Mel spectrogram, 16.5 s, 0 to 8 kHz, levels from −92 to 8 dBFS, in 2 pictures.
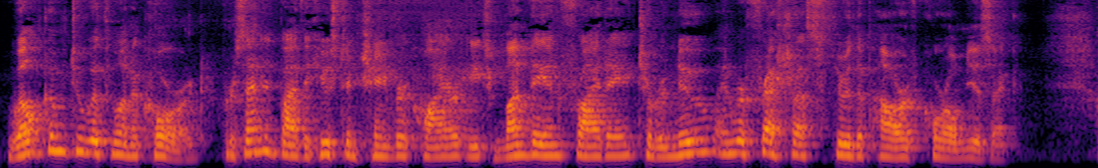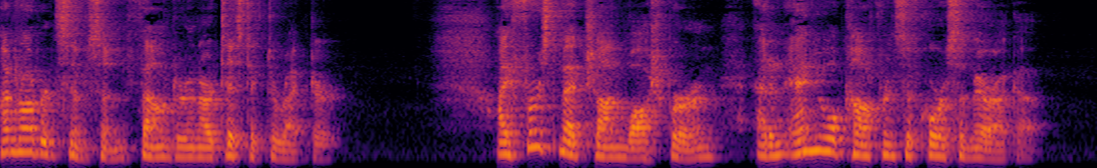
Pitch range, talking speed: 130-160 Hz, 165 wpm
